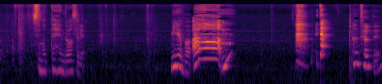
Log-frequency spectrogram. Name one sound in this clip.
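A young woman talks cheerfully and with animation close to the microphone.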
